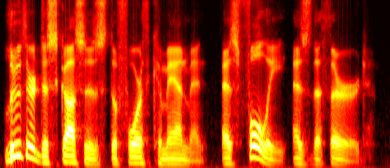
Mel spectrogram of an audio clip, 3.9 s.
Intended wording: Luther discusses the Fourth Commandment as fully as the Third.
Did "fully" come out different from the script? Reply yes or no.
no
